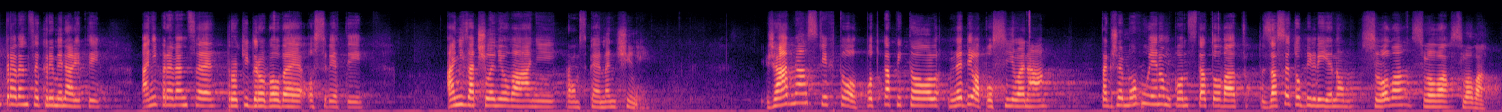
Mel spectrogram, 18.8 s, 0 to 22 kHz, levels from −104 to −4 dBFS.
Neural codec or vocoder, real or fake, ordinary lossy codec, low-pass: codec, 32 kHz, 1.9 kbps, SNAC; fake; AAC, 96 kbps; 14.4 kHz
